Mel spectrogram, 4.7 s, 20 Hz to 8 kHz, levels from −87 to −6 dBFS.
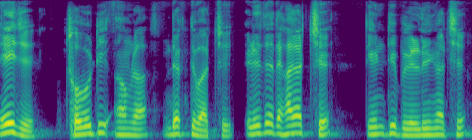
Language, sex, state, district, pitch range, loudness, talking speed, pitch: Bengali, male, West Bengal, Dakshin Dinajpur, 135-165 Hz, -19 LUFS, 150 wpm, 145 Hz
